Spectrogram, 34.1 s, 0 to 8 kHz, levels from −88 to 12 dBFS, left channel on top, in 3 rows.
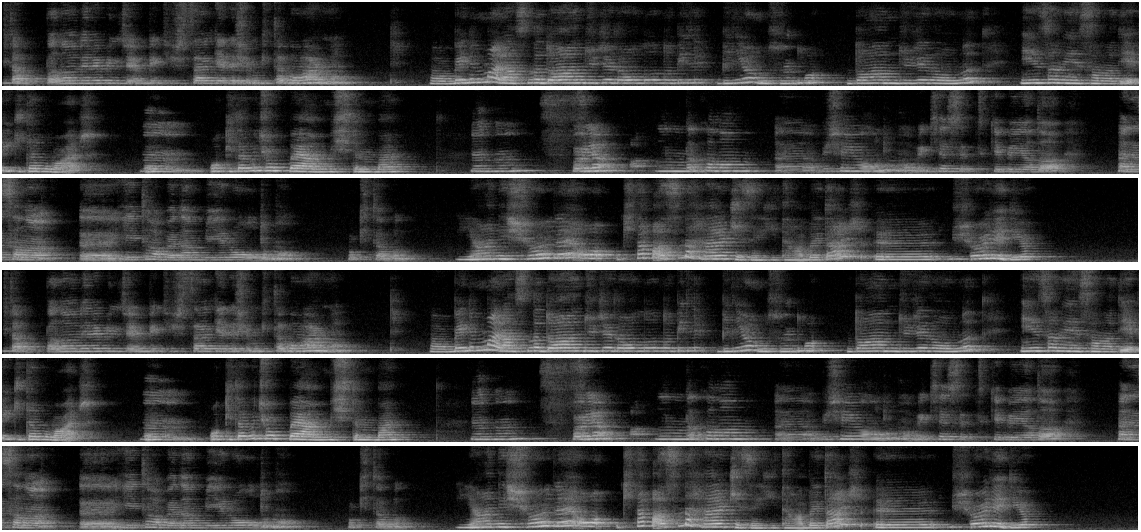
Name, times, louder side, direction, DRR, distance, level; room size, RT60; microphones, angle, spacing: voice 1, 0.0-3.4 7.8-8.2 12.7-13.3 16.0-16.6 17.1-22.1 22.5-23.2 23.5-25.7 26.2-26.8 32.2-32.3, left 1 dB, 5° right, -7 dB, 3.0 m, -25 dB
voice 2, 4.3-8.1 8.4-9.8 10.2-12.2 12.8-12.9 13.4-15.4 17.3-17.5 27.3-33.0, right 1 dB, 30° right, 2 dB, 0.5 m, -19 dB
7.5 x 4.5 x 4.6 m, 0.69 s
head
